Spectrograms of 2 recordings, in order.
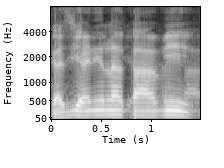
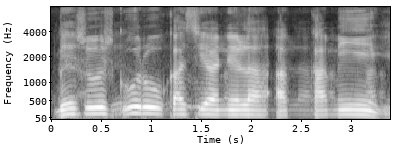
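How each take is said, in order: First: Emphasize kami to show many people; stress on kami. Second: Lepers crying out. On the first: Shown as a demonstration. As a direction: lean on the word kami, not aku. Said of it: "Kalau kasihani aku berarti sendirian". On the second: Retold or imitated. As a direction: call out to Jesus for mercy. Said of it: "Teriak-teriak".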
